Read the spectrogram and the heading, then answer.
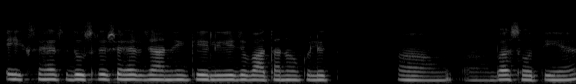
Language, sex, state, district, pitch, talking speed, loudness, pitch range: Hindi, female, Bihar, Gaya, 215 Hz, 155 wpm, -38 LUFS, 205-225 Hz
